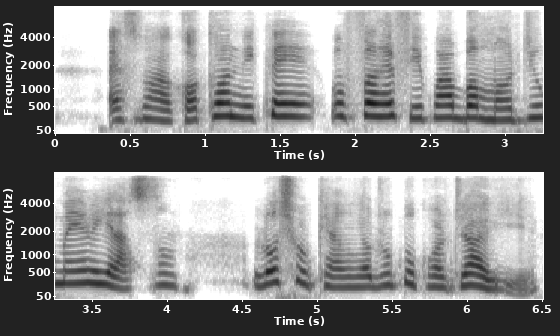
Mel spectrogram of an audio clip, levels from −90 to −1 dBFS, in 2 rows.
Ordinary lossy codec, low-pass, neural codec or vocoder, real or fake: MP3, 48 kbps; 7.2 kHz; codec, 16 kHz in and 24 kHz out, 0.4 kbps, LongCat-Audio-Codec, four codebook decoder; fake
